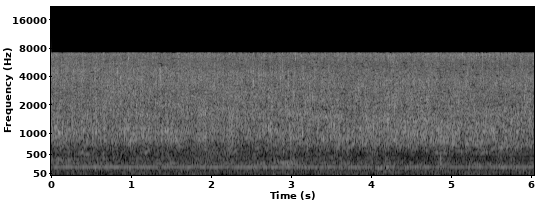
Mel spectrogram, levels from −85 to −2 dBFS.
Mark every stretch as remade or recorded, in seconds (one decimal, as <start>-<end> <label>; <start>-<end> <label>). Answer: 0.0-1.5 recorded; 1.5-2.3 remade; 2.3-6.0 recorded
